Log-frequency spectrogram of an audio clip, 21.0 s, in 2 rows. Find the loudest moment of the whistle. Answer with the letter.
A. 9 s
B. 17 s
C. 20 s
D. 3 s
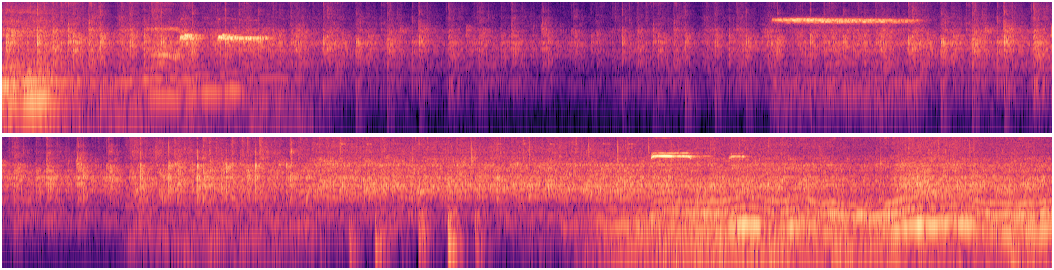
B.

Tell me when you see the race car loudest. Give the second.
20 s.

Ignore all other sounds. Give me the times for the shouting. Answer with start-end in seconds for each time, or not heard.
1.4-2.0.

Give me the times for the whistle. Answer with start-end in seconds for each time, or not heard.
1.8-2.7, 7.7-9.2, 16.9-17.9.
